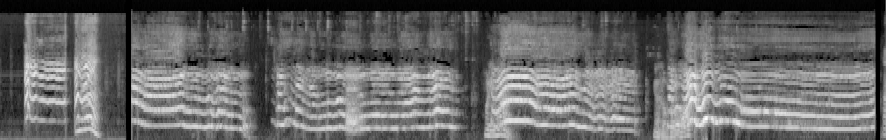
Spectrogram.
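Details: Pet dog indoors in a small room, producing long drawn-out howling whines that swoop up and down in pitch across several phrases separated by short pauses, with a brief sharp yelp near the start and a person's voice at times.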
